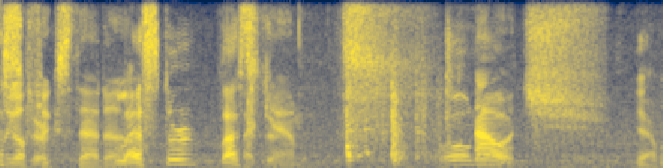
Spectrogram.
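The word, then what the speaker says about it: Leicester: of in the UK it's pronounced Lester Lester like Lester from Lester Holt like then here's another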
